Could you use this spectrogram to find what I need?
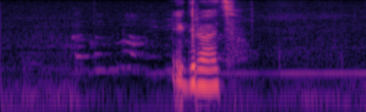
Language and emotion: Russian, neutral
